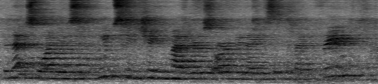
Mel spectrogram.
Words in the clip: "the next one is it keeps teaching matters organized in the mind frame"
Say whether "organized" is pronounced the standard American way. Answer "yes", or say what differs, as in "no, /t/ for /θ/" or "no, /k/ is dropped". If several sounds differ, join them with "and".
no, /d/ is dropped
